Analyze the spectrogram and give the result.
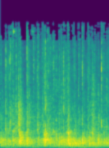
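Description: An audience applauds with a dense, steady wash of many hands clapping, sustained evenly throughout at a moderate, slightly distant level, with no voices standing out.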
